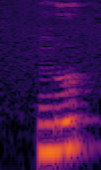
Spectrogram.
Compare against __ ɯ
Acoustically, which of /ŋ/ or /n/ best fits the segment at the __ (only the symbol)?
ŋ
